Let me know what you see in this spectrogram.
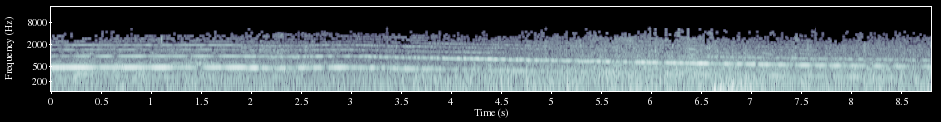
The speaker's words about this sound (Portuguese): Eu creio que a coisa que mais vai ficar nas nossas cabeças, não os ucranianos como os estrangeiros que estavam lá, acho que eram os sons, os alarmes, os sons das sirenes, porque aquilo soava em 5, 10 minutos.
